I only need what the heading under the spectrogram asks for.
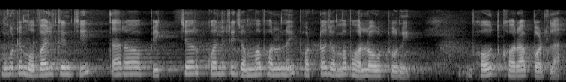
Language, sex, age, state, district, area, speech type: Odia, female, 30-45, Odisha, Khordha, rural, spontaneous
